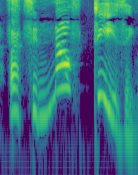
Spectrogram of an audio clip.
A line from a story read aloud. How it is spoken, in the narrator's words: she said crossly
